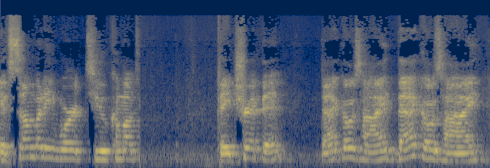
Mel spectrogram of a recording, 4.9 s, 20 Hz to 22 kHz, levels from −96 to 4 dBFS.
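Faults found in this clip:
Skip ahead, 1.39 to 1.41 s: a stretch of audio was discarded in transit or by an overflowing jitter buffer while later audio sat queued. Roughly a second of sound is gone, and the two sides are butted together with no fill, an abrupt forward jump.

Jitter buffer speed-up, 1.49 to 2.14 s: the buffer ran above its target depth, so the receiver repeatedly cut pitch-period-length slices, roughly 70 ms in total. Playback runs at about 110% speed with unchanged pitch and sounds hurried.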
